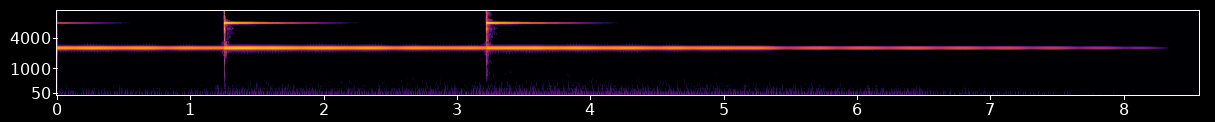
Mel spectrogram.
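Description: A small high-pitched bell, struck twice, about a second in and again about three seconds in. Each strike is a clear single ring that lingers and slowly fades away over the last few seconds.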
